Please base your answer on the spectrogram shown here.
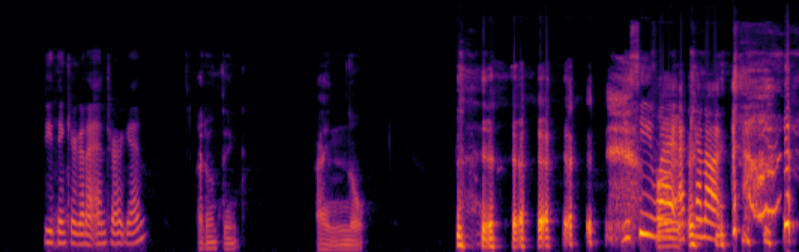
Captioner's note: laughter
